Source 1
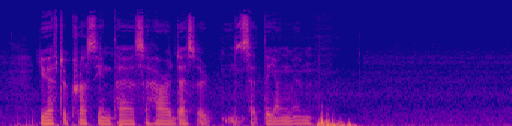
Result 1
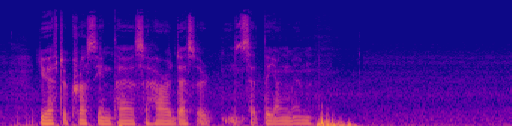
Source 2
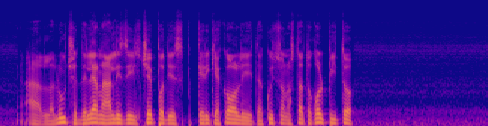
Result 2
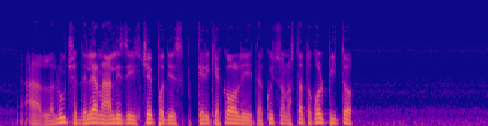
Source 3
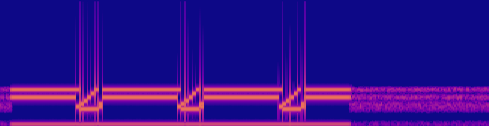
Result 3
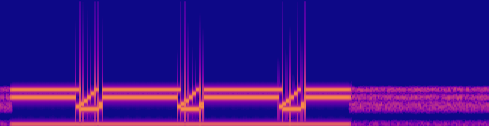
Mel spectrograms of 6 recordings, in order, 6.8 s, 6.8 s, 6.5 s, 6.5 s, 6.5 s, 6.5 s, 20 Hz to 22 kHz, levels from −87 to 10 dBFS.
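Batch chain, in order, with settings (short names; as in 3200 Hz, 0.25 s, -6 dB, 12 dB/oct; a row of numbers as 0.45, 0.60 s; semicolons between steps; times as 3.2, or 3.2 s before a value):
high shelf 2400 Hz -9.5 dB; normalise peaks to -9 dBFS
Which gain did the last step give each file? +6.5, 0.0, +8.0 dB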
